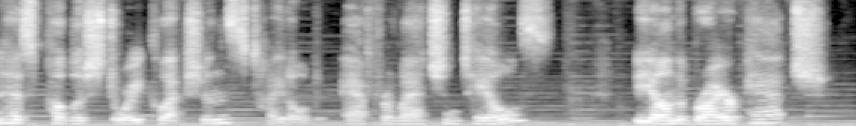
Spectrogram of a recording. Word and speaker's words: Appalachian: thank you carla and thank you for saying appalachian correctly i can tell that you know how the word is pronounced just like appalachian i was born into a storytelling family and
